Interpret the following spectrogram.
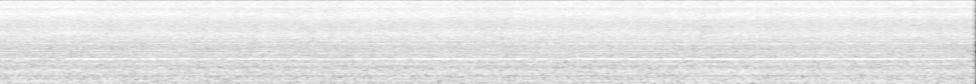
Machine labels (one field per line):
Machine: fan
